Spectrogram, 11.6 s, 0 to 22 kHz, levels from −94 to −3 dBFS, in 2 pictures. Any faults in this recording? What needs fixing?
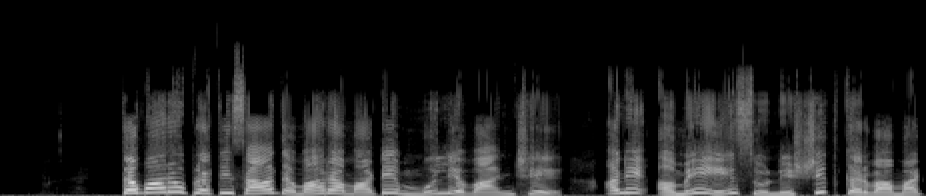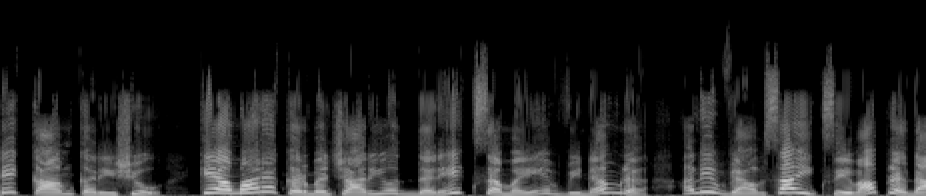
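Throughout the speech, gritty quantisation noise and flickering treble point to likely Bluetooth SBC compression, consistent with a starved bit pool near 96 kbps. Unlike MP3 smearing, the top sub-bands sputter in and out. Prevent it by recording over a wired path, or raising the SBC bit pool.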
